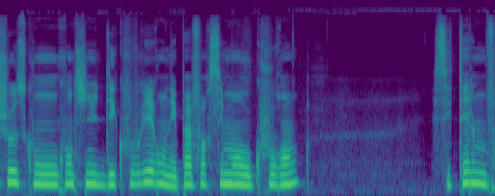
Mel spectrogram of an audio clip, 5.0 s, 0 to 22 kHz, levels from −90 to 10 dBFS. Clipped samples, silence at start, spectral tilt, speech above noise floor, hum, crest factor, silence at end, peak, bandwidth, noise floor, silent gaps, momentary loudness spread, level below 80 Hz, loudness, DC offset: under 0.1%; 0 s; -6 dB/octave; 37 dB; none; 14 dB; 0 s; -10 dBFS; 16 kHz; -61 dBFS; none; 8 LU; -60 dBFS; -25 LUFS; under 0.1%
